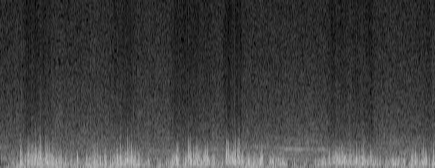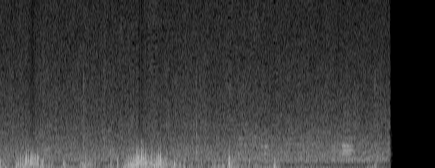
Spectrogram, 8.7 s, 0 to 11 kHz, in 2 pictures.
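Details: Canada geese looking for a pond at Fenton Fields, Stoke-on-Trent, on 3 August 2023. The flock honks in overlapping bursts about once a second, loud then fading, with wind rumble underneath.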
